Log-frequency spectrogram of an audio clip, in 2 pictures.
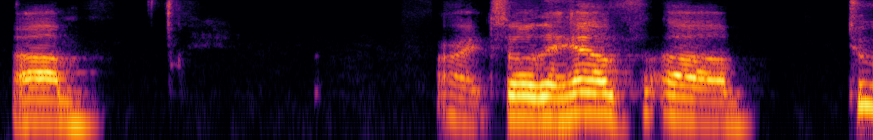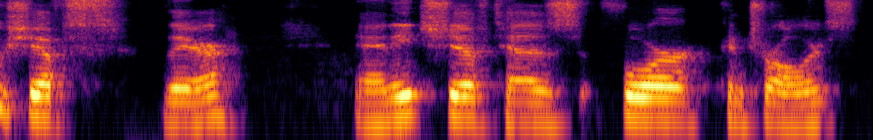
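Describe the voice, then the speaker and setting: Man with an even, level delivery. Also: fairly high pitch, takes it slowly, long pauses. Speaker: civil engineer, airport designer being interviewed. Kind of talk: explanatory interview answers.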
